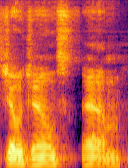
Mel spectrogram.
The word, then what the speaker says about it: Joe Jones: As Doug said, it rhymes with Mo Drones. It's Joe Jones.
